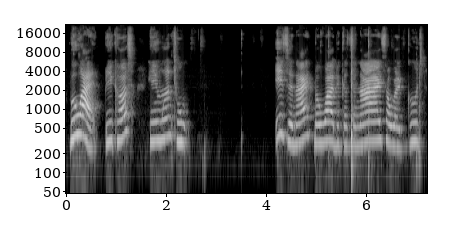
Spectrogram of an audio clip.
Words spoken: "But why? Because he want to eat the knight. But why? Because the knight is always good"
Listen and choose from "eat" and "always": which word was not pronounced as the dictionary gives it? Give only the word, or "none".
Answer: always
